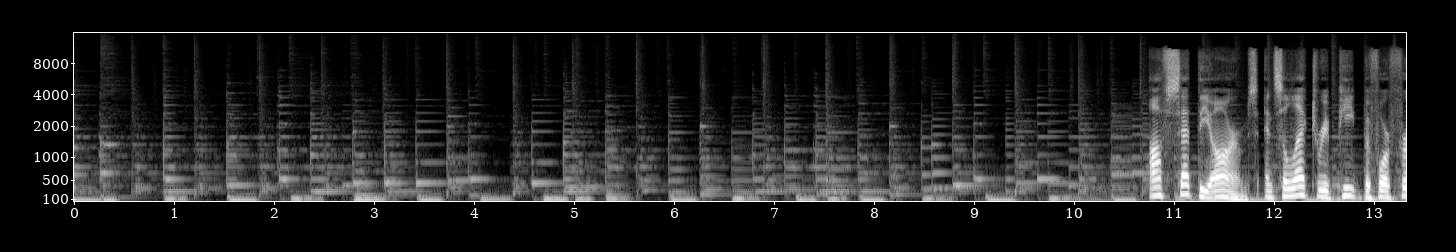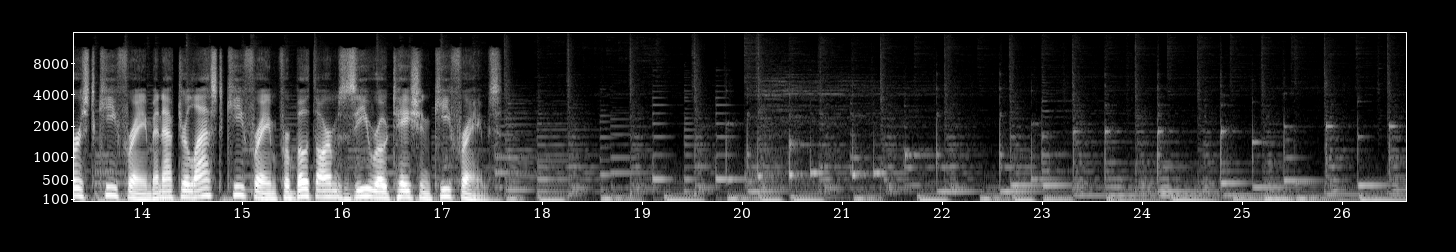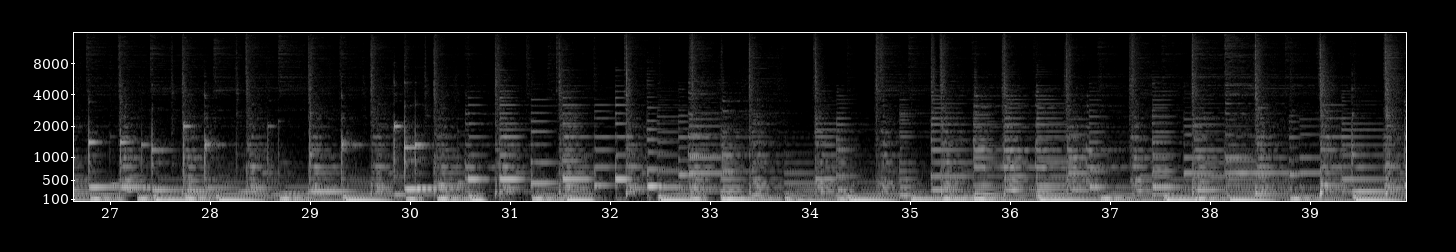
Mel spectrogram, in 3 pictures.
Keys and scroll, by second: 5.2 super+s, 8.9 alt+w, 10.1 super+s, 14.6 alt+w, 27.8 super+s, 28.2 space, 30.6 space, 35.1 alt+q, 35.9 alt+w, 36.9 space.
